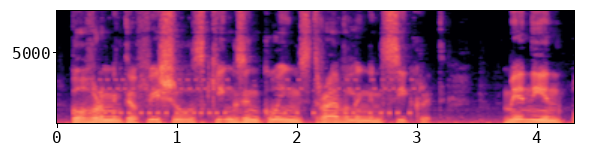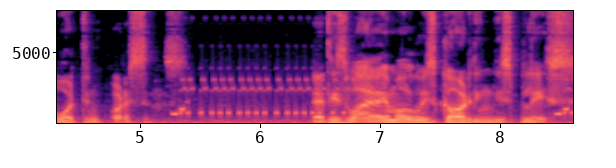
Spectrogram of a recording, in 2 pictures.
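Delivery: put-on proud, stiff broken-English Russian accent; Russian-accented sailor. Sailor correcting the lawyer, proud Russian accent. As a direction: insist on his dignity in a Russian accent.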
